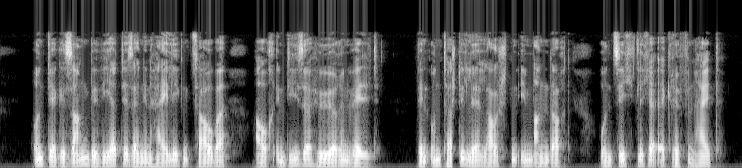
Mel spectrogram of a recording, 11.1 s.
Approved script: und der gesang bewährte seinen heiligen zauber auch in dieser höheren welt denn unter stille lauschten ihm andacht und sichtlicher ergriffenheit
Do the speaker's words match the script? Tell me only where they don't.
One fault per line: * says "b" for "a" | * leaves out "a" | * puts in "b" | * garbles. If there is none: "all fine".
all fine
